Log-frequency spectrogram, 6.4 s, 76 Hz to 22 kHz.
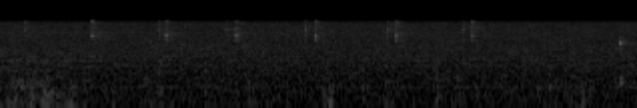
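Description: Near silence with faint, evenly spaced clicks, about one every 0.7 seconds, fading out near the end.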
